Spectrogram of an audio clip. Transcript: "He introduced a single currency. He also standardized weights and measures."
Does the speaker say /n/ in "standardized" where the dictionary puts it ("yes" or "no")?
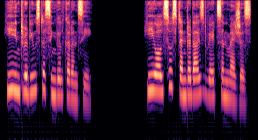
yes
